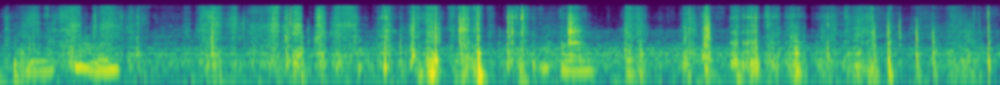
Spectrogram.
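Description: Irregular plastic scraping, rubbing and clicking as a cabin air filter is worked into its housing behind the glove box.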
